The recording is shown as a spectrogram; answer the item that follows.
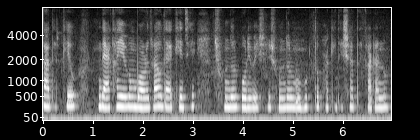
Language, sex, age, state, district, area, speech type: Bengali, female, 18-30, West Bengal, Birbhum, urban, spontaneous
